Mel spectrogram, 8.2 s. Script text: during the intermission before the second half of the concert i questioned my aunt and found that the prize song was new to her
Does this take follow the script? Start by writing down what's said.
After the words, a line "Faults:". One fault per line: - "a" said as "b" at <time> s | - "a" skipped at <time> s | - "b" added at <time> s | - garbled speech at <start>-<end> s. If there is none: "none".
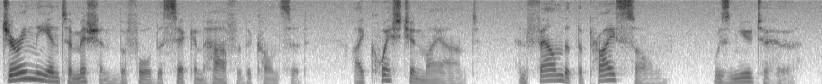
during the intermission before the second half of the concert i questioned my aunt and found that the prize song was new to her
Faults:
none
